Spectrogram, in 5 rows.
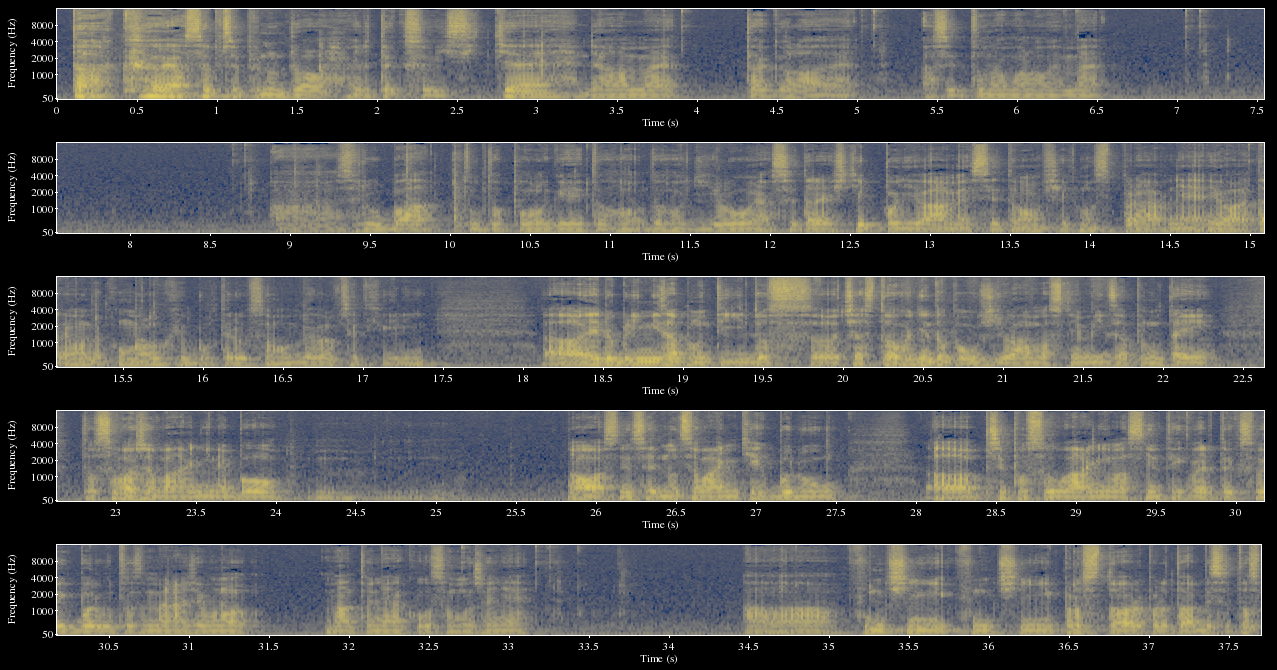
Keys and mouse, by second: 0.7 Tab, 2.9 k, 10.8 middle click, 11.4 middle click, 15.4 middle click, 27.5 middle click, 33.4 middle click, 34.7 middle click, 35.9 middle click.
